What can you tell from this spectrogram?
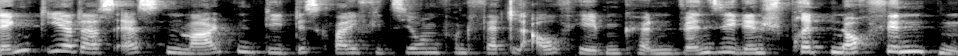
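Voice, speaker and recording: A woman with a Swabian accent speaks in a high pitch with lively intonation. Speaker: live chat moderator. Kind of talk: reading viewer questions in live stream.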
